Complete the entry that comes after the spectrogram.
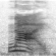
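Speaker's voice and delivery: "Nye" rhyming with eye; said as spelled. Shown as a demonstration. Host reading the spelling first, "Nye" rhyming with eye. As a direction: read "Nye" just as written. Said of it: "I'm gonna say it the way it's spelled".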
